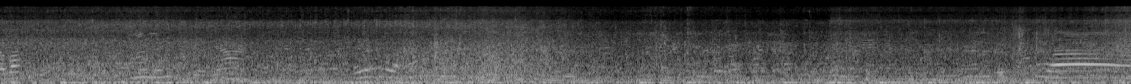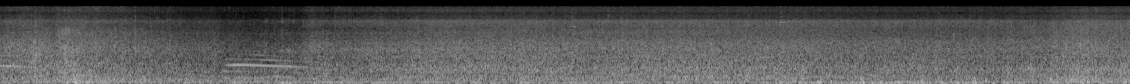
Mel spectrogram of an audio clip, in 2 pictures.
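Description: Water laps and splashes gently.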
